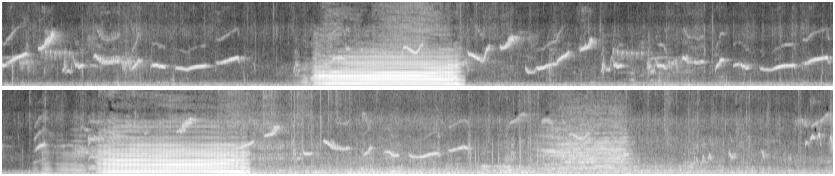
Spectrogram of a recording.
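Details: A herd of tame cows setting off on a long walk toward fresh pasture: two loud, drawn-out harmonic moos, each about one and a half seconds, spaced roughly six seconds apart, with small birds chirping steadily in the background.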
